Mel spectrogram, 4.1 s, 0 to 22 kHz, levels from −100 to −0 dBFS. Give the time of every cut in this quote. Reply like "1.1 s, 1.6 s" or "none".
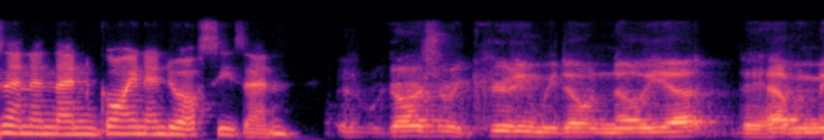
1.0 s, 1.6 s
